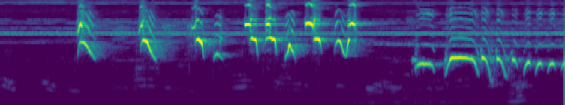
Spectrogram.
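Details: White-rumped shama song played to rouse other shamas, sharp high downslurred notes repeated, then a quick run of looping whistled notes at lower pitch.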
